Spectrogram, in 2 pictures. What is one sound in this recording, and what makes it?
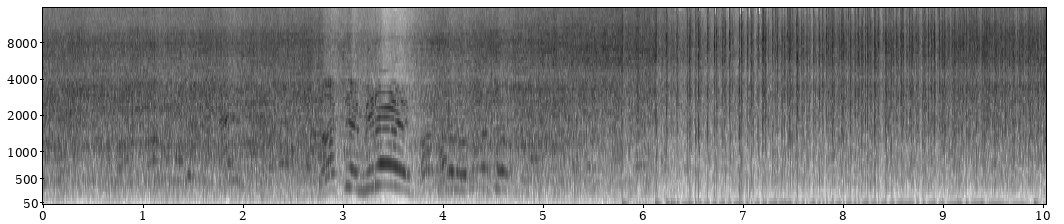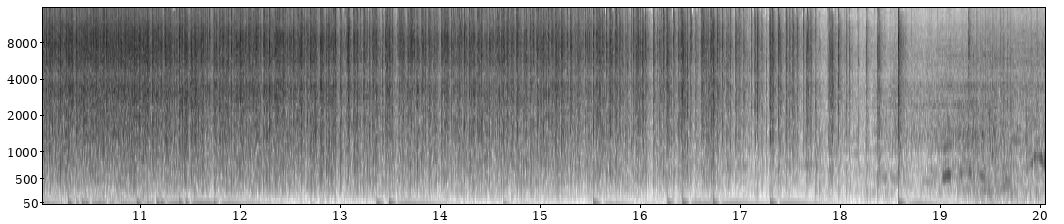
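Firework fountains hiss loudly and steadily.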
